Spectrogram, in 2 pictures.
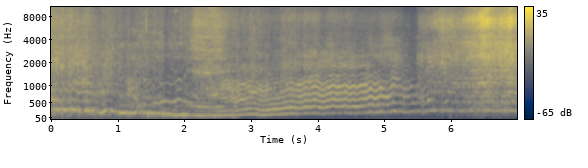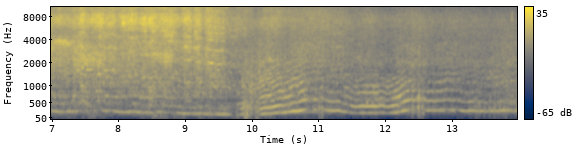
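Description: Peugeot 306 Maxi kit car's 2.0-litre four-cylinder rally engine running hard, its pitch falling off about two seconds in, climbing slowly, then dropping sharply and picking up again near the ten-second mark as the car lifts off and accelerates.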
